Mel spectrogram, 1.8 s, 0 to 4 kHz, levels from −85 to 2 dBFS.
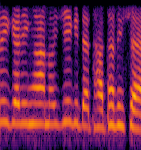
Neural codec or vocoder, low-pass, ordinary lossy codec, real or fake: none; 3.6 kHz; none; real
